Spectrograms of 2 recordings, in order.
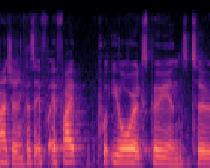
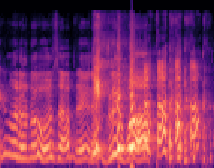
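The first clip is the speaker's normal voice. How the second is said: high, loud mock wail through laughter; crying; 7 semitones higher, 11 dB louder than usual. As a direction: imitate yourself blubbering, half laughing. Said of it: "I'm just crying and crying and crying".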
